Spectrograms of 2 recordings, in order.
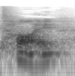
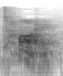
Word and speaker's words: Thai: their thighs a lot that's a strange mistake in english we say thai and the name of the people or the native language is thai so that's the easy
